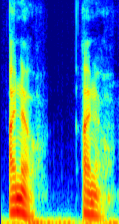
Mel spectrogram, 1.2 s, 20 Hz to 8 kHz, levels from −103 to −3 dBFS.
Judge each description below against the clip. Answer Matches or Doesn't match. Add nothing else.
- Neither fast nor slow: Matches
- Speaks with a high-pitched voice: Doesn't match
